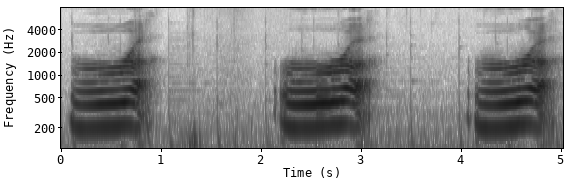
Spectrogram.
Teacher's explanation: your tongue back for the r sound and let's go R we can round our lips a little bit more because this R is at the beginning of the word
